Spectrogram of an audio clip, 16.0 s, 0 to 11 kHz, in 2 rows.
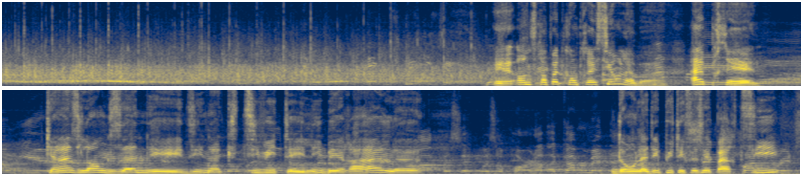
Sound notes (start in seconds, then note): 0.0 cheers; 0.0 applause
